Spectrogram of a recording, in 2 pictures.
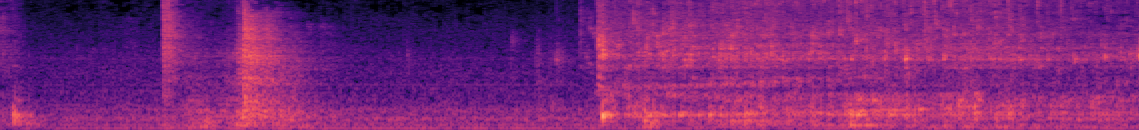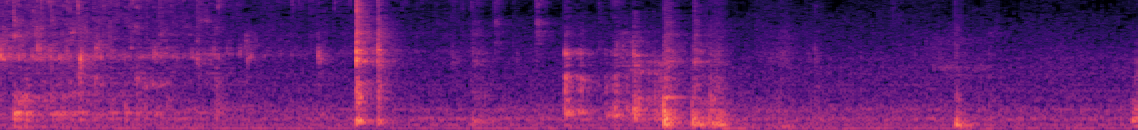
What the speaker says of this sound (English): Refill the water tank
